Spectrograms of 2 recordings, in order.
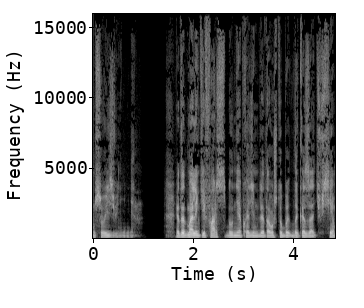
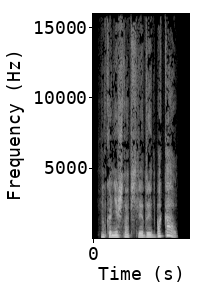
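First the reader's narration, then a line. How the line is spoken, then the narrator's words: Exclaimed. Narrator (Russian): воскликнула мисс Сатклифф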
